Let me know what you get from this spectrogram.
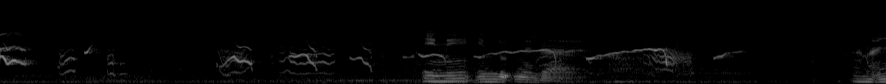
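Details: Puppies from a litter of nine ask their mother for milk with thin squealing whines and quick wavering yelps, while a person speaks Indonesian in the background midway through.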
